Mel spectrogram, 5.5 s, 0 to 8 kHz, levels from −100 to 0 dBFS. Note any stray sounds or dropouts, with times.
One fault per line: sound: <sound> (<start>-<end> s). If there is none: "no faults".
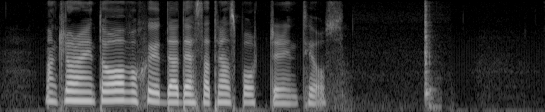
sound: thud (4.2-4.4 s)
